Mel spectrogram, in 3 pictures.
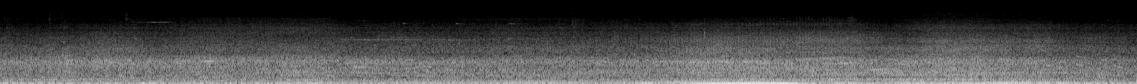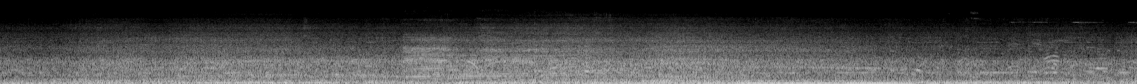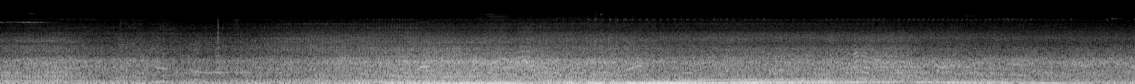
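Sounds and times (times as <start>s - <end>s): car engine and road noise: 0.0s - 34.0s.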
